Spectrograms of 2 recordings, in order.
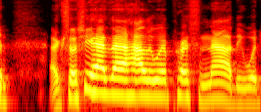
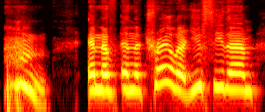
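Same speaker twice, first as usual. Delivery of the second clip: ordinary talk, nothing marked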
